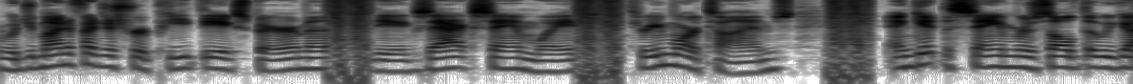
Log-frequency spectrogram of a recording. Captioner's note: gunshots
